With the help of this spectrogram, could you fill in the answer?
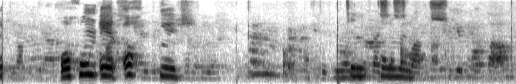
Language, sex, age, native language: Icelandic, male, 8, Icelandic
